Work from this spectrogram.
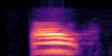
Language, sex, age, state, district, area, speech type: Telugu, male, 18-30, Telangana, Wanaparthy, urban, conversation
